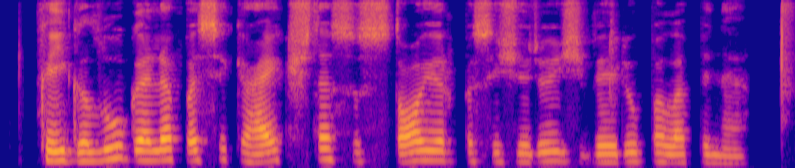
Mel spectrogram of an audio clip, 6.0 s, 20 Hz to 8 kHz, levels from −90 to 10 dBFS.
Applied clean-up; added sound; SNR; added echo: none; none; none; none.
